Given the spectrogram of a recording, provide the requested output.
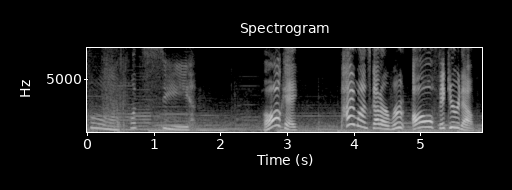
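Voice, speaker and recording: A woman voicing a tiny, chirpy fairy companion in a video game, childlike and squeaky, perky and chatty. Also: sing-song, takes it slowly, loud music behind the voice, full character voice. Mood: cheerful explaining. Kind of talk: video game character acting.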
